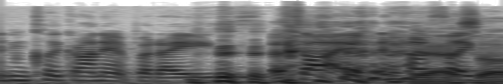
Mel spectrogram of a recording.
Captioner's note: everyone laughs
